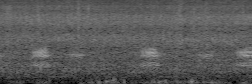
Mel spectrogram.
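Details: Night frog song recorded close up at a creek in a remote desert canyon: clipped, nasal calls about every second and a half, each loud note trailed by a fainter echoing one, with soft water hiss behind.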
